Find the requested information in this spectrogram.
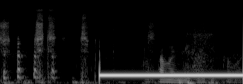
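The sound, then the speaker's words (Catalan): A steady, single-pitch telephone call tone sounds while a live call is placed to a wedding. It starts abruptly after a stretch of talk and holds unbroken to the end, with voices continuing faintly beneath it. “Estem trucant.”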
